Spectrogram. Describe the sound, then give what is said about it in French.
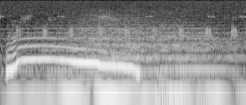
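A single long wolf howl rises quickly, holds a steady mournful pitch for a couple of seconds, then slides down and fades, over a low continuous rumble with no voices. “Il caressa les pépelages du loup qui s'était assis à ses pieds”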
